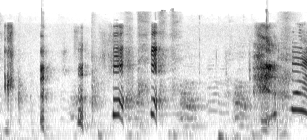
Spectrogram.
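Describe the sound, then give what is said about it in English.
A dog barks repeatedly in short, sharp bursts in a hallway, with some yipping and whining mixed in and faint voices in the background. “Well, and they're still barking in the hallway.”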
